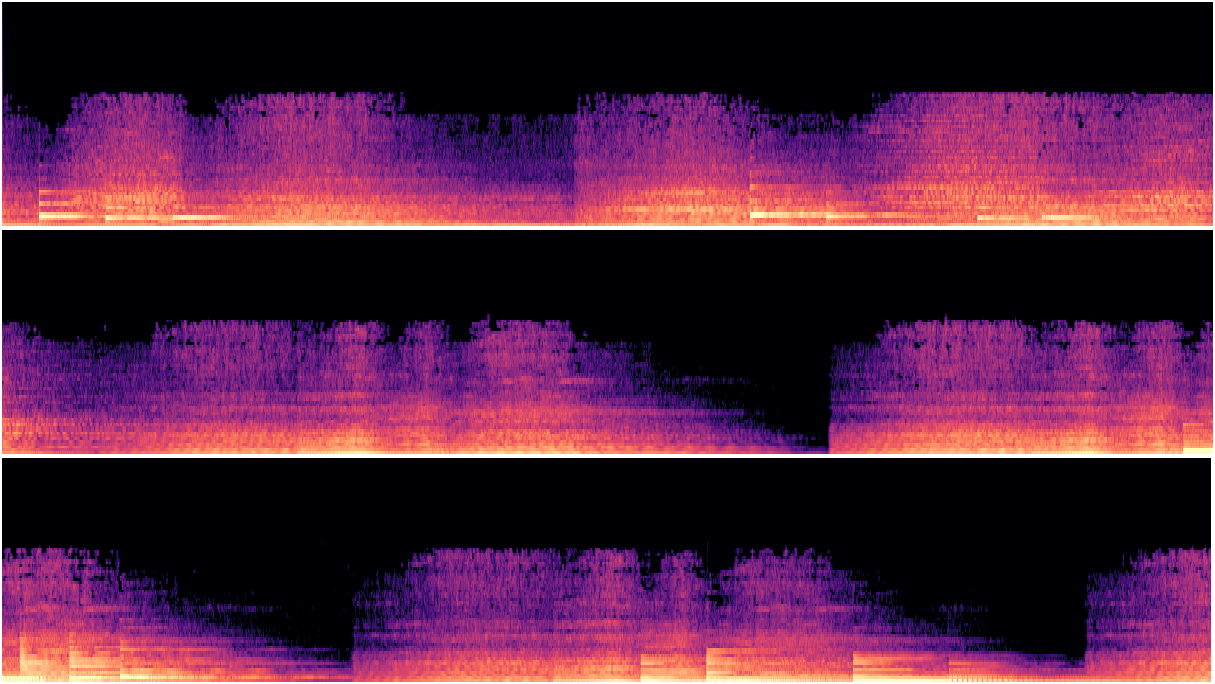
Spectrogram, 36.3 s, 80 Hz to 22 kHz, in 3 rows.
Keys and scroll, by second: 19.1 ctrl+z.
